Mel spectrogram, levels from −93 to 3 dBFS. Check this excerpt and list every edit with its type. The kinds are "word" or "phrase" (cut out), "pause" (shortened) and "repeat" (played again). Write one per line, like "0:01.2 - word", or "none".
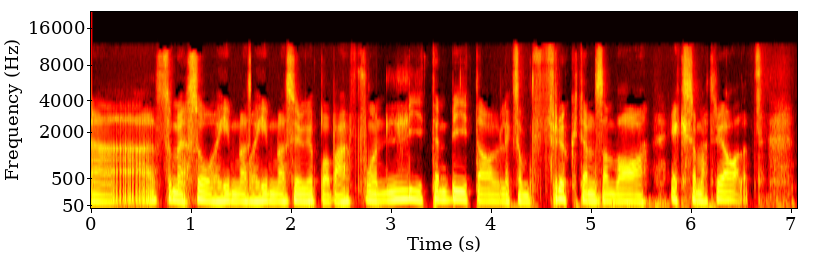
0:01.6 - repeat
